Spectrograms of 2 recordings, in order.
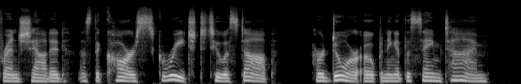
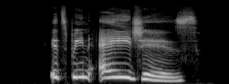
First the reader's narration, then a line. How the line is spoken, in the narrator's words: smiled brightly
